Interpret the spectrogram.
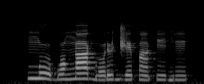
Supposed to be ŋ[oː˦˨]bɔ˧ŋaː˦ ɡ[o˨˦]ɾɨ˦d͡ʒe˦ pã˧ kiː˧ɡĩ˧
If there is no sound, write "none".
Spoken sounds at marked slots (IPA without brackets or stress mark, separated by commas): oː˦˨, o˨˦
